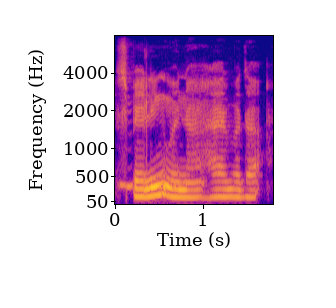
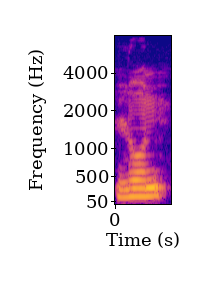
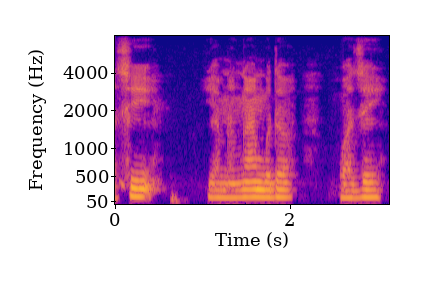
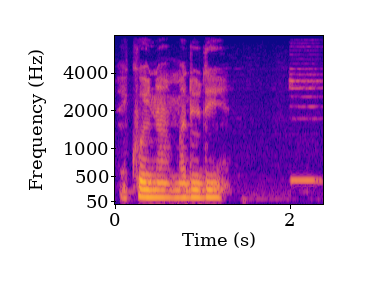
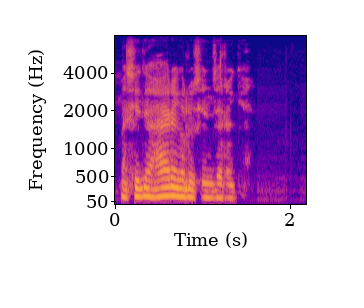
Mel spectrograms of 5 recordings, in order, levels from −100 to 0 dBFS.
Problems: background sounds at intervals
